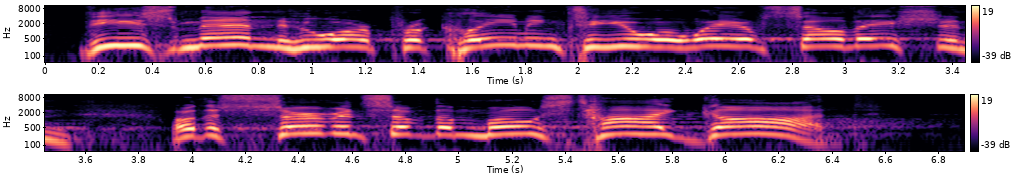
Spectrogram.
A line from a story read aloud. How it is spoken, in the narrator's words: she cried out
